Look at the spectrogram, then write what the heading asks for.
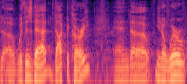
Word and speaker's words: Khuri: Uh, today I have the privilege of speaking with Mark Curry. Yes, pronounced like Steph Curry. Mark Curry from SMK Capital Management out of Bend, Oregon.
